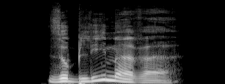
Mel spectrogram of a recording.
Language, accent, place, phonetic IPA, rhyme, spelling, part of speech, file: German, Germany, Berlin, [zuˈbliːməʁə], -iːməʁə, sublimere, adjective, De-sublimere.ogg
- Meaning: inflection of sublim: 1. strong/mixed nominative/accusative feminine singular comparative degree 2. strong nominative/accusative plural comparative degree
